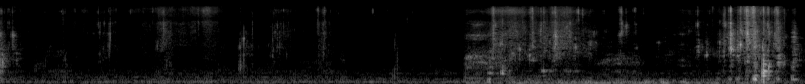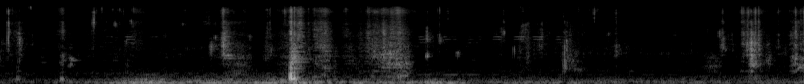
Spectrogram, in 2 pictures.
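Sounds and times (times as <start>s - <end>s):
water splashing in a metal pot: 0.0s - 0.4s, 4.8s - 14.4s
small clicks and drips: 12.2s - 16.0s.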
